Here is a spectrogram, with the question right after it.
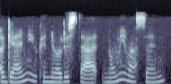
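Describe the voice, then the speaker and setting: A woman with an American accent speaks at a medium pitch and sounds somewhat breathy. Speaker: Japanese language teacher. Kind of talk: language tutorial talk to camera. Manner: casual, upbeat.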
